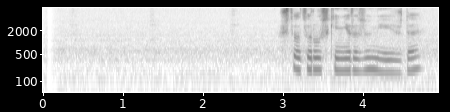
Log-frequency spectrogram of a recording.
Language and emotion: Russian, sad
